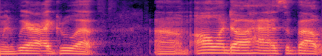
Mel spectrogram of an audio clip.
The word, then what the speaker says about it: Allendale: Is that how we pronounce it? Allendale.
